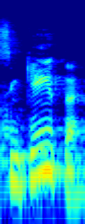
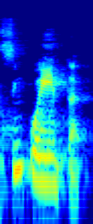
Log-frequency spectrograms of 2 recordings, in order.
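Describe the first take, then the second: First: The u after the q is silent. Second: The u after the q is pronounced. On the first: The speaker calls it wrong. "você não fala cinquenta" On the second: The speaker calls it right. "você fala cinquenta. Então, o U é pronunciado"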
